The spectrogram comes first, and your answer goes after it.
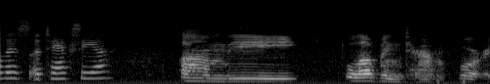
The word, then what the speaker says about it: ataxia: very talented musician and he has something called a taxia is that correct is that how you say it that is correct and so as Ian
